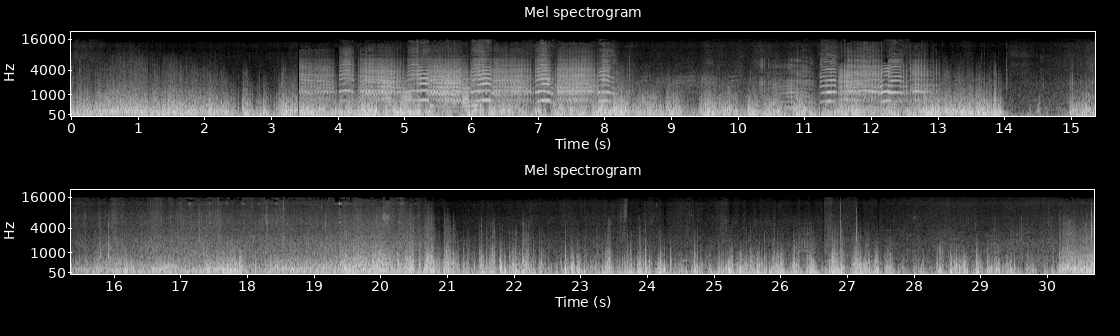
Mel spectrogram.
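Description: Gentoo penguins braying: a long run of repeated rising-and-falling honking calls starting about four seconds in, and a shorter run around eleven seconds in. Wind buffets the microphone throughout.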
